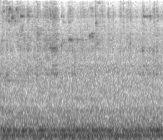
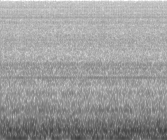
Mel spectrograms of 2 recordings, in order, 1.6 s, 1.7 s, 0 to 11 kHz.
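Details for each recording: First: Lennox AC unit with high-pressure codes on compressor 1; condenser fan motor spun by hand with unit off gives a rough, gravelly rumble and low drone, locking up one way; worn-out motor bearings, motor to be replaced. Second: Lennox 10-ton R-410A rooftop AC, running for a while with probes attached: smooth, steady low hum and fan rush with no rattles, squeals or cycling; the unit sounds healthy and even.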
